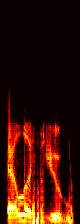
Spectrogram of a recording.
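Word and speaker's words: Elihu: His first name is Elahu. E L is for And you spell it E L I H U.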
